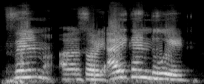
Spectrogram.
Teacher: Firm, falling tone, showing certainty.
